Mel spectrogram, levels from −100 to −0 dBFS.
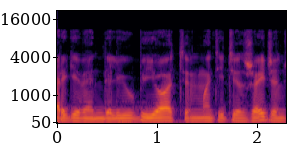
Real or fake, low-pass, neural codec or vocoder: real; 10.8 kHz; none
